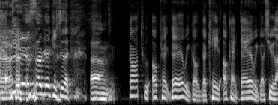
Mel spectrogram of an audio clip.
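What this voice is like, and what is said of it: Usual voice. Nothing is said of it.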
